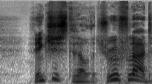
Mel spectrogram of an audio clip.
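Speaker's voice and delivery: badly done put-on Irish accent. Retelling a story scene, voicing Clara speaking to Mika: bad Irish accent as Clara. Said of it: "I can't do an Irish accent".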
